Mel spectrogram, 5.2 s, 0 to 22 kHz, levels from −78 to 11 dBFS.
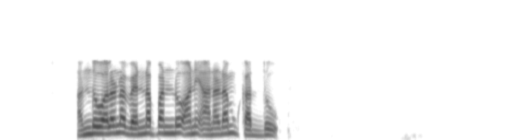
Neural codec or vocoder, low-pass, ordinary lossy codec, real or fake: none; 3.6 kHz; none; real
